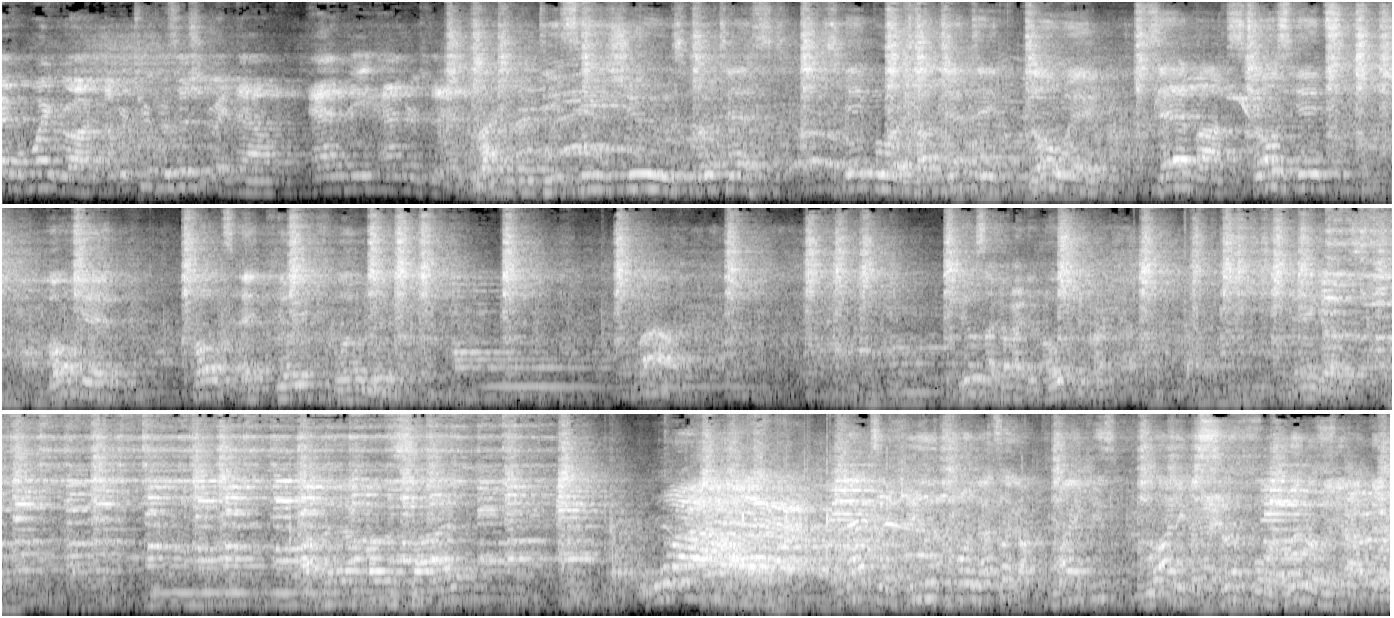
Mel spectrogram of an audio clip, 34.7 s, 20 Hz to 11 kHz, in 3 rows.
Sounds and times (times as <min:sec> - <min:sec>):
Speech: 0:00.0 - 0:11.1, 0:12.0 - 0:12.6, 0:19.5 - 0:21.0, 0:30.1 - 0:34.7
Music: 0:03.6 - 0:34.7.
